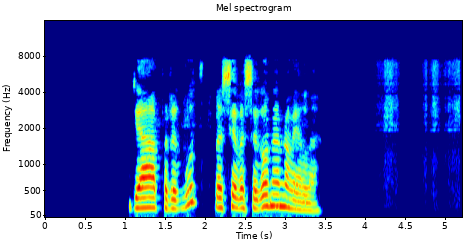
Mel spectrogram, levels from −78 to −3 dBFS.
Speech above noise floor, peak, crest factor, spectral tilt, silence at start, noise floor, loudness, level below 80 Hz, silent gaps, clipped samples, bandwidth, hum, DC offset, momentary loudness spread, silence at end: 29 dB; -2 dBFS; 18 dB; -4.5 dB/octave; 1.05 s; -46 dBFS; -18 LUFS; -62 dBFS; 3.51-4.12 s, 4.48-4.70 s; under 0.1%; 8.2 kHz; none; under 0.1%; 10 LU; 0.3 s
